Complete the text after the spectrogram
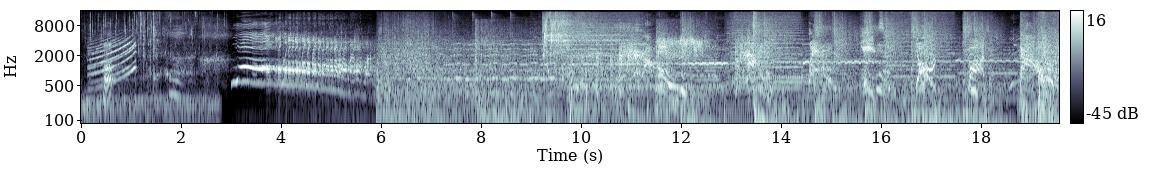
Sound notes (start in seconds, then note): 4.0 gurgling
